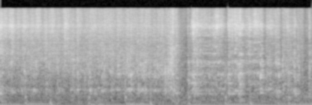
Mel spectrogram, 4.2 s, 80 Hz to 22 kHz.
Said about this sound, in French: Dans un saladier, on va fouetter nos 4 œufs.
